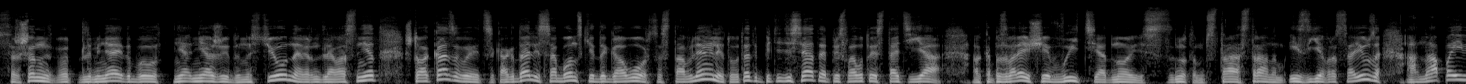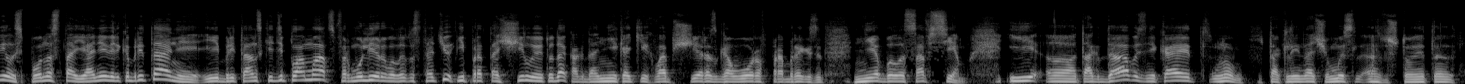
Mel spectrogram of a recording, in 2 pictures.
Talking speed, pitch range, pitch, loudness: 135 wpm, 125-165 Hz, 140 Hz, -26 LUFS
